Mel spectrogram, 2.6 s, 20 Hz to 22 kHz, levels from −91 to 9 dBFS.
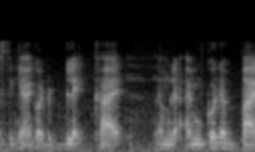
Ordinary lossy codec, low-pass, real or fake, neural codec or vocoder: none; 7.2 kHz; real; none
